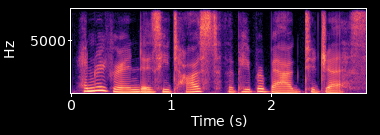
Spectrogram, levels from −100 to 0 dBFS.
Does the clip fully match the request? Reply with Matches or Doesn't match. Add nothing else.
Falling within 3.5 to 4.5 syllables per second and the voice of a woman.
Doesn't match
